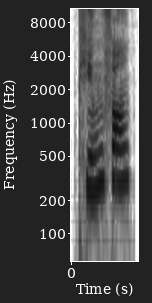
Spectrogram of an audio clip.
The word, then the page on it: 平方: píng fāng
